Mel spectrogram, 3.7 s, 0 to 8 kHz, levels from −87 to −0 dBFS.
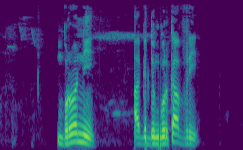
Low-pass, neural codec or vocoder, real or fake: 7.2 kHz; none; real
